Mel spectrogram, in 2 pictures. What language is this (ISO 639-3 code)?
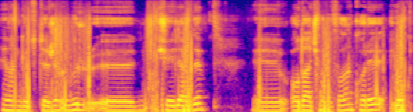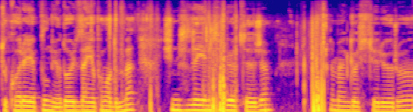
tur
